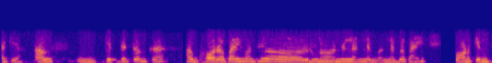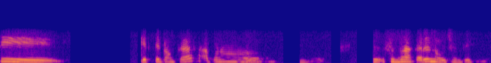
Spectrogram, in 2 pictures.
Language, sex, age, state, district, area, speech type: Odia, female, 30-45, Odisha, Dhenkanal, rural, conversation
